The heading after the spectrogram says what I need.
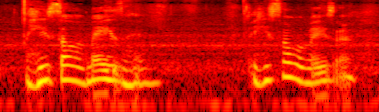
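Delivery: voice tearing up with emotion, teary. Speaker telling y'all a personal story, tearing up. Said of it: "I'm tearing up literally as I'm telling y'all this".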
